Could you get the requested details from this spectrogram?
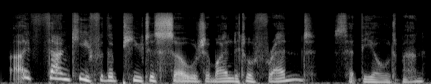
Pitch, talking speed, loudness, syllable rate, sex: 160 Hz, 195 wpm, -21 LUFS, 4.3 syllables/s, male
